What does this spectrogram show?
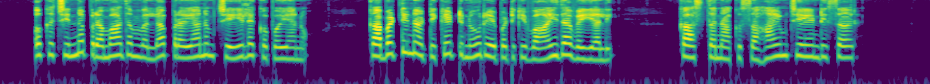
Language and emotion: Telugu, sad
